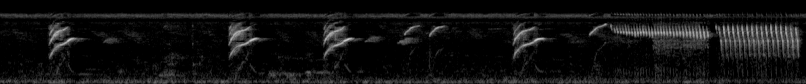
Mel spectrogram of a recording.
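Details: Canary singing: sharp upward-sweeping whistled notes in short bursts at roughly one-second intervals, then a fast buzzy rolling trill and a rapid pulsed rattle to finish, over a faint steady high-pitched whine.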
